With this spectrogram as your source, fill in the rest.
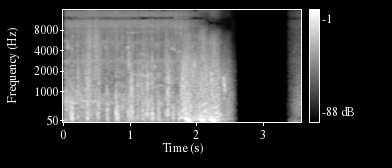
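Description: Boots thud on dry dirt at a steady run.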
